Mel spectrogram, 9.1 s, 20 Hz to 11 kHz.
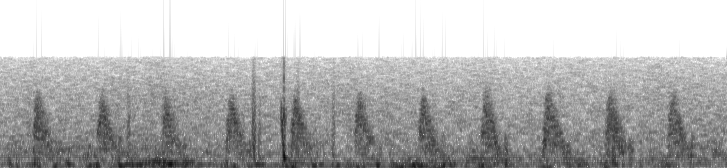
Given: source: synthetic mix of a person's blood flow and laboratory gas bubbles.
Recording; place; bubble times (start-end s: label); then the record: Doppler ultrasound of blood flow; subclavian vein
3.50-3.60 s: bubbles
From the record:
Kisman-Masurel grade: 113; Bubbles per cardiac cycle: 1 to 2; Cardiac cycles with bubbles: 1 to 10%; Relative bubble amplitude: loud (0.450 to 0.775); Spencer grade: 1 (occasional bubble signal discernible with the cardiac motion signal, with majority of cardiac periods free of bubbles); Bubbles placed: anywhere in the cardiac cycle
